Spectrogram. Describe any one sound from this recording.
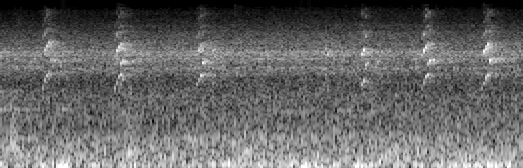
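A fishing reel clicks and whirs as its handle is wound.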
